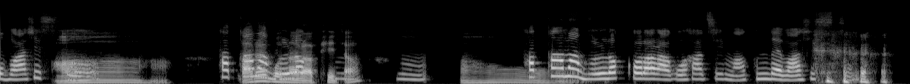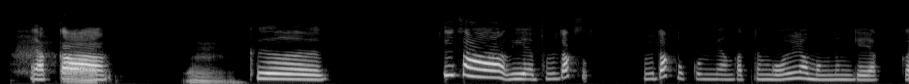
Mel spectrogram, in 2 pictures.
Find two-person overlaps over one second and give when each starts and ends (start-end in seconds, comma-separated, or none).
2.4-3.6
